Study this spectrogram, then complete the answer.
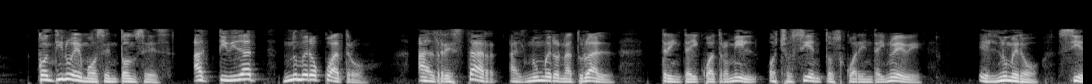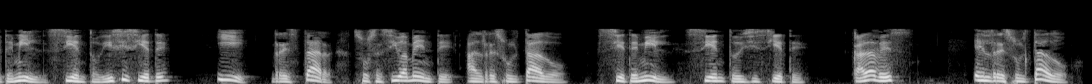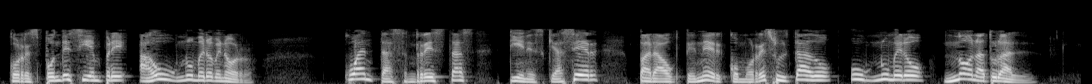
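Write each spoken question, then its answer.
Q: ¿Cuántas restas tienes que hacer para obtener como resultado un número no natural?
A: 5 restas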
